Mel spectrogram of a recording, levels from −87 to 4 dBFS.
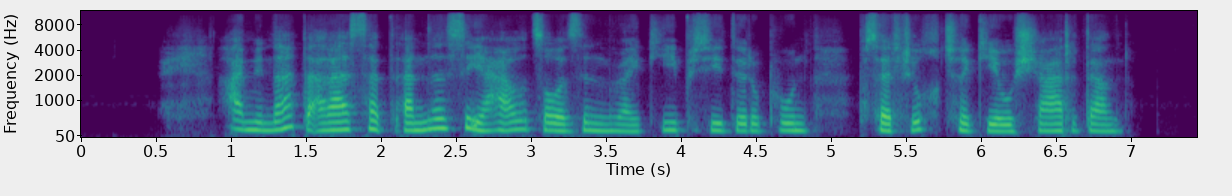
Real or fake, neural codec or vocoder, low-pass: fake; codec, 16 kHz in and 24 kHz out, 0.6 kbps, FocalCodec, streaming, 4096 codes; 10.8 kHz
